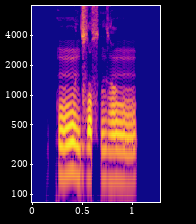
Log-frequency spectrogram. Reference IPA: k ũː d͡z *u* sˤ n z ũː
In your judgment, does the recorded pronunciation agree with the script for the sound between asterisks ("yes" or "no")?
yes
